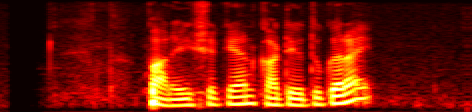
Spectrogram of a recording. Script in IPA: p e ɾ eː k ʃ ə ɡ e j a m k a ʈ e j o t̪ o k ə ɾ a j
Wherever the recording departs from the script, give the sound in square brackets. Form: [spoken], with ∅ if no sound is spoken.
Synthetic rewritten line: p [a] ɾ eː k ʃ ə [k] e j a [n] k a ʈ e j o t̪ [u] k ə ɾ a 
